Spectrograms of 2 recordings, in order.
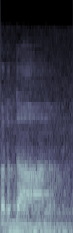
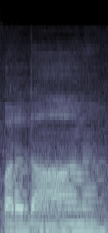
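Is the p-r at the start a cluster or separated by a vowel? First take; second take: cluster; separate. First: The p and the r run together quickly. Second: A vowel separates the p and the r. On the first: The word would be written with a subscript r. "ਜੇਕਰ ਪੈਰ ਵਿੱਚ ਰਾਰਾ ਹੁੰਦਾ ਫਿਰ ਸਭ ਸੰਗਤਾਂ ਨੇ ਤੇਜ਼ ਬੋਲਣਾ ਸੀ ਥੋੜ੍ਹਾ ਜਿਹਾ" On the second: The word is written with a full r letter. "ਪੂਰੇ ਰਾਰਿਆਂ ਦੇ ਨਾਲ ਇਹ ਸ਼ਬਦ ਉਚਾਰਨ ਕੀਤੇ ਹੋਏ ਆ"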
